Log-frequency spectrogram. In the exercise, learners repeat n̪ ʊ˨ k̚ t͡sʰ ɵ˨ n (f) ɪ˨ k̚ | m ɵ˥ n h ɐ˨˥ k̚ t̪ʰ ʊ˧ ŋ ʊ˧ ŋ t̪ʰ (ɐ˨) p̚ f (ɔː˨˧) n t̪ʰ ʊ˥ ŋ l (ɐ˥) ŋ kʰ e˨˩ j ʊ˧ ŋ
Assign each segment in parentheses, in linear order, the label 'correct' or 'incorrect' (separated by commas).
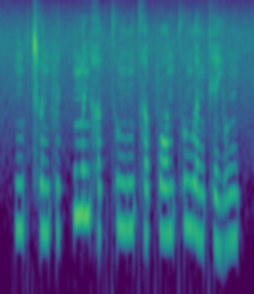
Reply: correct, incorrect, correct, incorrect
